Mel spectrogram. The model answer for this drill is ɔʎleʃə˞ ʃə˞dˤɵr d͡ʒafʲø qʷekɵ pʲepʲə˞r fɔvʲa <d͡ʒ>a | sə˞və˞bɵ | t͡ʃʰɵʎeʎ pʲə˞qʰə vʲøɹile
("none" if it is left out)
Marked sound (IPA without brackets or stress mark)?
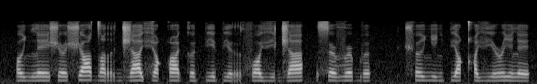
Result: d͡ʒ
